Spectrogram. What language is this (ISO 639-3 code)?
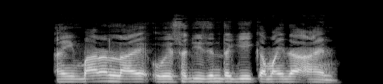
snd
